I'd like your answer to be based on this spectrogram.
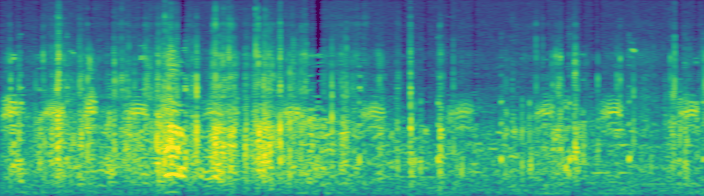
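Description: Mallard hens quacking, probably several ducks calling in a steady ragged series, fairly close, with people talking over them.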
